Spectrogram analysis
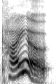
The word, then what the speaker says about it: coyote: next word is coyote I say coyote how do other people say this word K coyote oh yeah coyote I don't say that a coyote is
